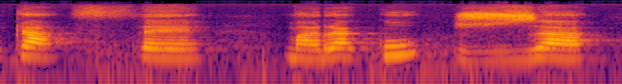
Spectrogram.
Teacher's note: se essa sílaba mais forte está na última sílaba, como em café, maracujá, a palavra é uma palavra oxítona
